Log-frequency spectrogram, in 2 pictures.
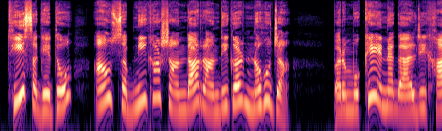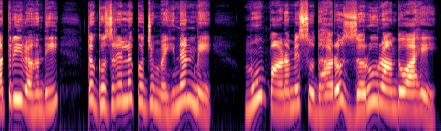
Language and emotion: Sindhi, happy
